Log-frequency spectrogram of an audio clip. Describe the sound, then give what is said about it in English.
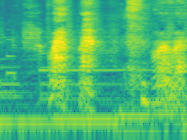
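A voice imitates a goblin barking, with four rough, guttural barks in quick succession, fairly loud, with no other talking. “He kind of just like barks at you in goblin.”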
